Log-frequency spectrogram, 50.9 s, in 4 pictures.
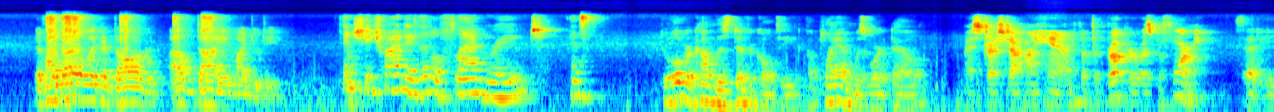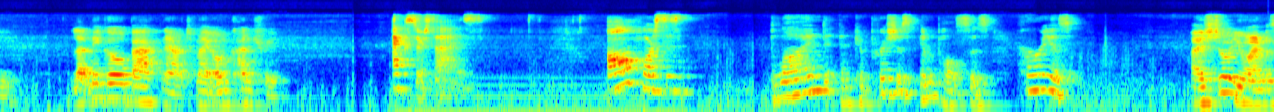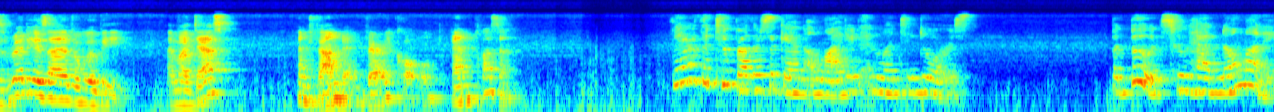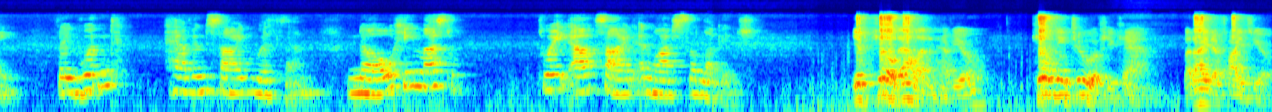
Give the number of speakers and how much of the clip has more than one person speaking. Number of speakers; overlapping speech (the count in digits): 10, no overlap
